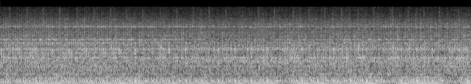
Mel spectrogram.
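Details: 1992 Ford 7.3 IDI diesel idling loud and rough with an uneven, injector-like knock and a stumbling beat. The random misfire comes with intermittent blowby. Teardown found the second ring broken in half on two pistons and one bad valve guide.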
